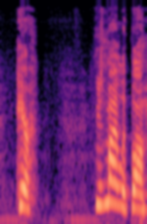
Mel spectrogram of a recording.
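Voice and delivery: ordinary talk

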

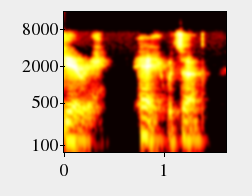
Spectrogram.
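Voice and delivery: deep suave confident voice. A voice actor asked about his character in an interview; deeper suave Gary voice. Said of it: "A little bit deeper, a little bit, I don't know, just more suave".

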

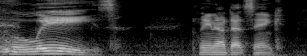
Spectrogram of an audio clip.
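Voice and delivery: very slow, acted exasperation, please drawn out. Retelling his partner's request to clean the sink: imitating an exasperated eye-roll request. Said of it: "she did the eye roll and everything".

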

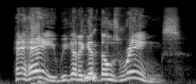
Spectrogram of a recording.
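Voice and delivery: really upbeat, high, loud, jolly hero voice.

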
